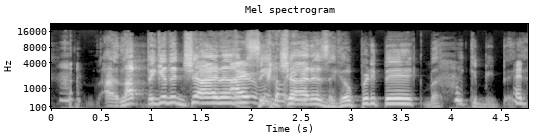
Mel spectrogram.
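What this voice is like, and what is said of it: Donald Trump impression. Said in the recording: “That was a pretty good Trump impression.”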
